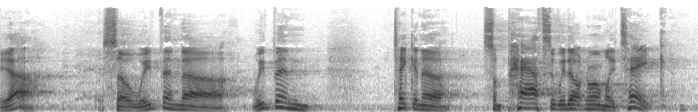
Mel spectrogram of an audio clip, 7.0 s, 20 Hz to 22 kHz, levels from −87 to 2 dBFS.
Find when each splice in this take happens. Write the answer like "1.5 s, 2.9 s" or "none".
none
